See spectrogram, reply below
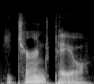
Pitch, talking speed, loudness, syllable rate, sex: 80 Hz, 190 wpm, -17 LUFS, 4.7 syllables/s, male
